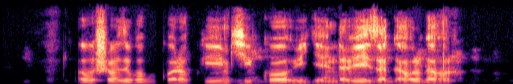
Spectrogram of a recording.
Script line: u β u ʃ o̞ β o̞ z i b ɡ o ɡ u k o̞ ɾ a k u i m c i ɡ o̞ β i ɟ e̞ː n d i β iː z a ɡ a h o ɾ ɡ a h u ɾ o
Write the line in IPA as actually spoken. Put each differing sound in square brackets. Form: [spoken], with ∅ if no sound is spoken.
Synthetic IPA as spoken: u β u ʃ o̞ β o̞ z i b ɡ o ɡ u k o̞ ɾ a k [w] i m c i [k] o̞ β i ɟ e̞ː n d [a] β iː z a ɡ a h o ɾ ɡ a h [o] ɾ o

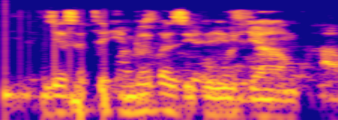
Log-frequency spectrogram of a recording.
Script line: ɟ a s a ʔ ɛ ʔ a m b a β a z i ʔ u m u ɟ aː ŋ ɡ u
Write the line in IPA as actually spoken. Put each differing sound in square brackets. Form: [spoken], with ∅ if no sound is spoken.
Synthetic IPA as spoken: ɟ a s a [t] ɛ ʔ [i] m b a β a z i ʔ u m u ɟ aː ŋ ɡ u

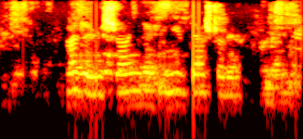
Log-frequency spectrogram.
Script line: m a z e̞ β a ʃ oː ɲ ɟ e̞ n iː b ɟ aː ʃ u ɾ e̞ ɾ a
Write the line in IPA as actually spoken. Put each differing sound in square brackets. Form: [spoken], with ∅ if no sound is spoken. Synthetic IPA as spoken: m a z e̞ β [i] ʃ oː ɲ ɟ e̞ n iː b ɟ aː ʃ [o] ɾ e̞ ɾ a

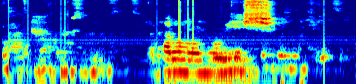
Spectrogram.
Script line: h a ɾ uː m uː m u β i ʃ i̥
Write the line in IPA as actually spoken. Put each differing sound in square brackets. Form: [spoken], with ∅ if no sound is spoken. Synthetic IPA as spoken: h a ɾ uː m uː [n] u [w] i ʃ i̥

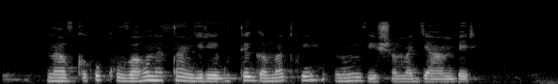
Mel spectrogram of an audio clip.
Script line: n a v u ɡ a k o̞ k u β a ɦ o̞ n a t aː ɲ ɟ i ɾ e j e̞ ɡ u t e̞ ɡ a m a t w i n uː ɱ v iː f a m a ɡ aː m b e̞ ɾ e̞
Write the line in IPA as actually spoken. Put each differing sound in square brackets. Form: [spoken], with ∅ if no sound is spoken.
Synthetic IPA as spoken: n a v u ɡ a k o̞ k u [v] a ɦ o̞ n a t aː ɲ ɟ i ɾ e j e̞ ɡ u t e̞ ɡ a m a t w i n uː ɱ v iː [ʃ] a m a [ɟ] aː m b e̞ ɾ e̞

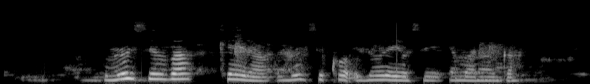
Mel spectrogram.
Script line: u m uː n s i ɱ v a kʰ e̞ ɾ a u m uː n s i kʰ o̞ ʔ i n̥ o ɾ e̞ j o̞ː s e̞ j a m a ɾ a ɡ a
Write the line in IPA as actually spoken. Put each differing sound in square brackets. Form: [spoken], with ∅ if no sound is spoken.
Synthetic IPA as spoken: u m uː n s i ɱ v a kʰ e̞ ɾ a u m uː n s i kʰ o̞ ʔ i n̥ o ɾ e̞ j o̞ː s e̞ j a m a ɾ a ɡ a

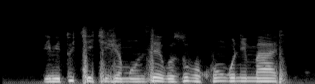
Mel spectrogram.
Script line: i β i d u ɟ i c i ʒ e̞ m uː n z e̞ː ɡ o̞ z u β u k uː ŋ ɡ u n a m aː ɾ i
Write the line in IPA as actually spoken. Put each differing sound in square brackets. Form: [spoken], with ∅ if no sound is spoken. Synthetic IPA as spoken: i β i d u [c] i c i ʒ e̞ m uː n z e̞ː ɡ o̞ z u β u k uː ŋ ɡ u n [i] m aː ɾ i

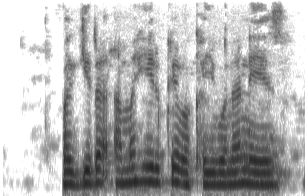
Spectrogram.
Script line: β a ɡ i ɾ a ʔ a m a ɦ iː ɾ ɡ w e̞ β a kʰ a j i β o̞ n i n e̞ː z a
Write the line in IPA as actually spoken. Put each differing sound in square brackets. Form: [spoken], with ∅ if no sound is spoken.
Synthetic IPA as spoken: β a ɡ i ɾ a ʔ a m a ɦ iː ɾ ɡ w e̞ β a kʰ a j i β o̞ n [a] n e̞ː z a

